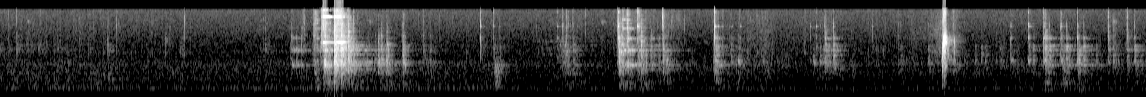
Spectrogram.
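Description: Pet budgerigar chattering in short, loud, shrill bursts of chirps and warbles, with a single sharp click shortly before the end, over a faint steady hum.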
